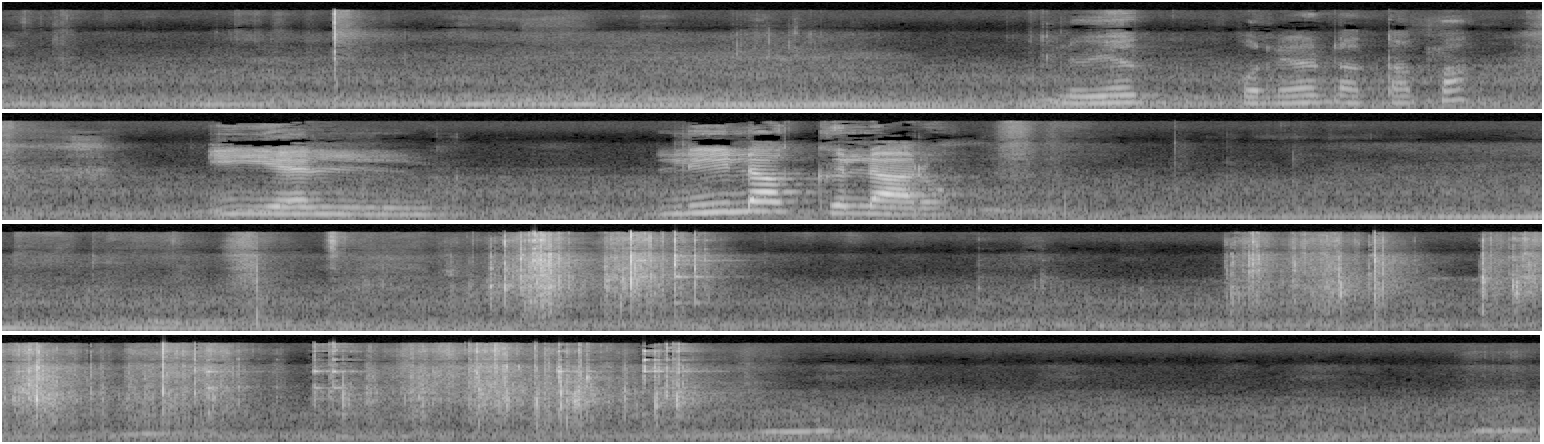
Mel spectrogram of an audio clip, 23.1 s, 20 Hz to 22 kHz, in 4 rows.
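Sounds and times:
plastic pens clattering on tile: 12.4 - 14.5, 16.1 - 20.3.

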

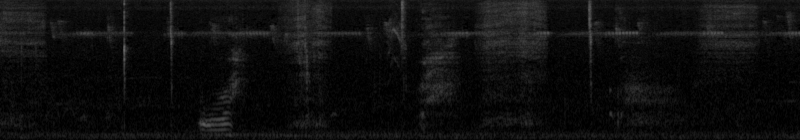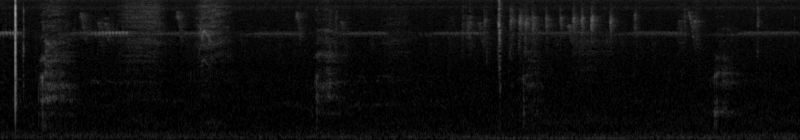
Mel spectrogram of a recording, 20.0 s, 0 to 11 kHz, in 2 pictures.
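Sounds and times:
soft hissing: 0.0 - 0.9, 2.5 - 10.2, 11.0 - 13.1
insect high-pitched trill: 0.0 - 20.0
sharp clicks: 10.1 - 10.4.

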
